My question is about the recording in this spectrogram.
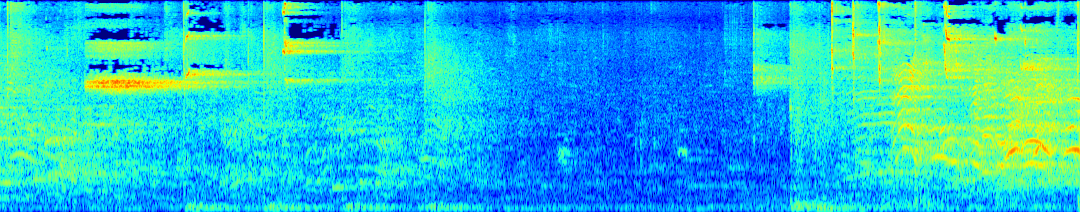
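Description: A volleyball bounced about four times on a hardwood gym floor before a serve, after a short high whistle about a second in. Another thud comes near the end as voices of players and spectators rise, echoing in the large hall.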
